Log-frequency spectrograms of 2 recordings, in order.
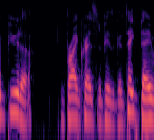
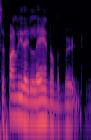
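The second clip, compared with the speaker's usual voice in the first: usual speaking voice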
